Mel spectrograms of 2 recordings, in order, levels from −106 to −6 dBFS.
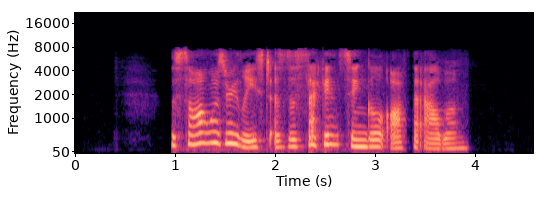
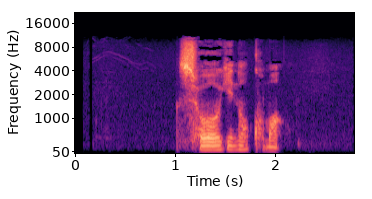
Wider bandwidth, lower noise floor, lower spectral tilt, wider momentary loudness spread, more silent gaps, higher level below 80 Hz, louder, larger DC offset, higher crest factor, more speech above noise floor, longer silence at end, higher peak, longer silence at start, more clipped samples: second, 8 kHz vs 11 kHz; first, under -90 dBFS vs -68 dBFS; first, -5 dB/octave vs -1.5 dB/octave; second, 9 LU vs 17 LU; neither; first, -62 dBFS vs -72 dBFS; second, -24 LUFS vs -21 LUFS; neither; about the same, 20 dB vs 24 dB; first, over 67 dB vs 46 dB; about the same, 0.65 s vs 0.75 s; second, -6 dBFS vs -2 dBFS; about the same, 0.95 s vs 1.05 s; neither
